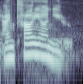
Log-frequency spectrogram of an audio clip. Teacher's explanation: o counting, muitas vezes, vai ter a pronúncia reduzida para counting. Ou seja, o T some e você só escuta mesmo o N.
